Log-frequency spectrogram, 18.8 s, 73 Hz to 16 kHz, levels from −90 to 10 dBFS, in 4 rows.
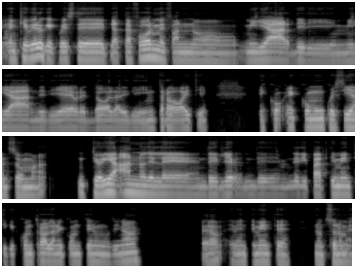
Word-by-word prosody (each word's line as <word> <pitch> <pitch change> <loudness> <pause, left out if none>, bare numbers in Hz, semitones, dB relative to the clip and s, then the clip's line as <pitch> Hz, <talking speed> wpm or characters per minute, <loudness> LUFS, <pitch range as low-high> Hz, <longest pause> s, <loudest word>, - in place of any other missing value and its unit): È - - -3
anche 125 +2 +2
vero 150 +3 +8
che 125 -6 +3
queste 115 -1 +2
piattaforme 120 +4 +3
fanno 105 -2 -6
miliardi 115 -1 +5
di 100 -1 -11
miliardi 105 0 0
di 105 +1 -11
euro 105 0 -2
e 100 - -11
dollari 105 0 -5
di 100 0 -12
introiti 105 0 -4 0.7
e - - -13
co - - -7
e - - -3
comunque 115 -1 -2
sia, 110 0 0
insomma, 105 -1 -5 0.4
in 125 -1 -9
teoria 125 +3 +6
hanno 130 -2 +4
delle 110 -2 +1
degli 110 +1 -2
ehm, 110 -1 -3
de 105 -1 -10
mhmm, 100 +1 -16
dei 115 +1 -5
dipartimenti 115 -1 0
che 105 - -10
controllano 110 0 -3
i - - -6
contenuti, 105 -1 -8
no, 115 +3 -4 0.8
però - - -4
evidentemente 105 -2 -5 0.3
non 100 -1 -9
sono 105 +1 -4
mai 105 -1 -8
110 Hz, 135 wpm, -24 LUFS, 105-115 Hz, 0.8 s, vero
